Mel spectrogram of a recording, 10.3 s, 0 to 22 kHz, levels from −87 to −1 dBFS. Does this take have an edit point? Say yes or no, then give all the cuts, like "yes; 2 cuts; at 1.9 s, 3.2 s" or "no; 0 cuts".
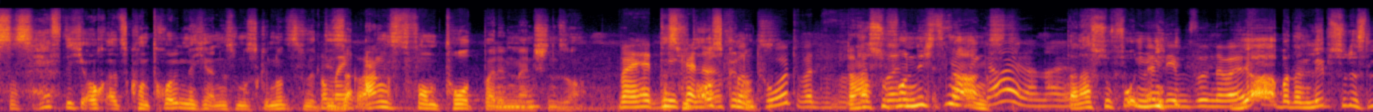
no; 0 cuts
